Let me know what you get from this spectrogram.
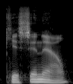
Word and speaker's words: Chișinău: Did I say that right, Chișinău? – Chișinău.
